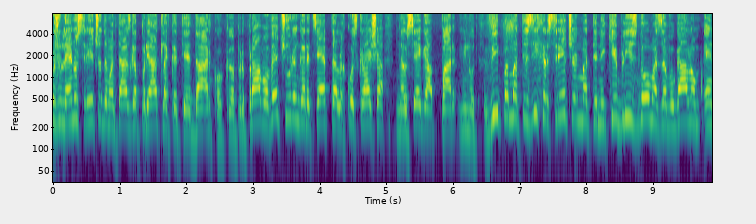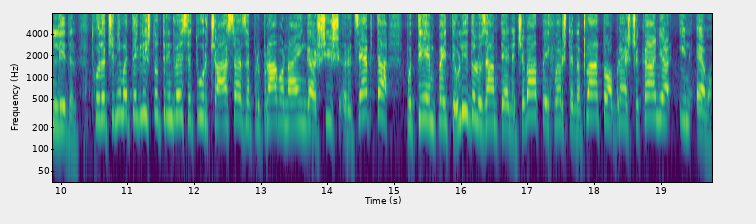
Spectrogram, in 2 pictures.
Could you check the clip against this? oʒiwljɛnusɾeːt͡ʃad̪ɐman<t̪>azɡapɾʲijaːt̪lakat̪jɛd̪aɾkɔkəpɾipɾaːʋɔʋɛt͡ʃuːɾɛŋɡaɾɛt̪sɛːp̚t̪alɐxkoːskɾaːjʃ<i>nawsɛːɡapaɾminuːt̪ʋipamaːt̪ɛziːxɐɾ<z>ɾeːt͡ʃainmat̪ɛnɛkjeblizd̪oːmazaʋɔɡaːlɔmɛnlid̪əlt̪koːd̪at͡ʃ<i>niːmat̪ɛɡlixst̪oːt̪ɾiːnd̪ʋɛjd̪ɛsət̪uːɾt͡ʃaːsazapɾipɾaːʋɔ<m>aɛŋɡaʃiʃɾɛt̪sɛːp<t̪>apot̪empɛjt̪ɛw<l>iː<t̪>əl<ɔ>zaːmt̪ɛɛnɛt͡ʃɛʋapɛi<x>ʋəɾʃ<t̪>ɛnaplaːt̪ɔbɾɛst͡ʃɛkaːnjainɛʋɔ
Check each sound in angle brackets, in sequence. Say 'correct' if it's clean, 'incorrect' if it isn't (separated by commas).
correct, incorrect, incorrect, incorrect, incorrect, correct, correct, incorrect, incorrect, correct, correct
